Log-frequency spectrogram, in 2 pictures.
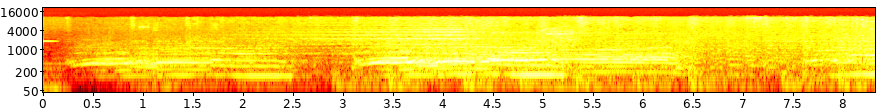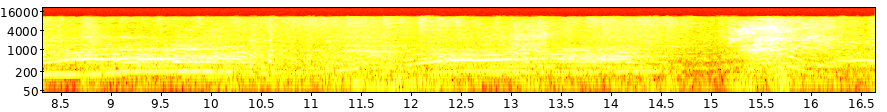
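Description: Large creatures bellow and groan during a dinosaur attack on a ranger vehicle in Jurassic World Evolution, with long, deep, moaning calls repeating over about sixteen seconds, loud and close, with no talking.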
